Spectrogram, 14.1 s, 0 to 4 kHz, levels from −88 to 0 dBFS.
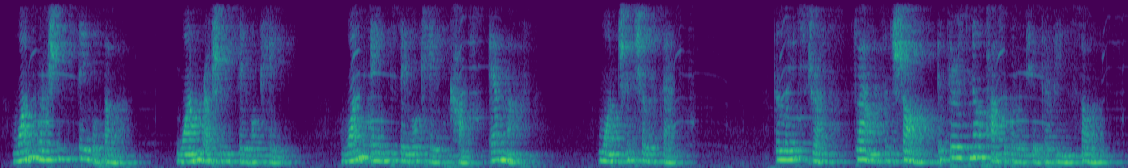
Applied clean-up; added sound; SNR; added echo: neural separator model SepFormer DNS4.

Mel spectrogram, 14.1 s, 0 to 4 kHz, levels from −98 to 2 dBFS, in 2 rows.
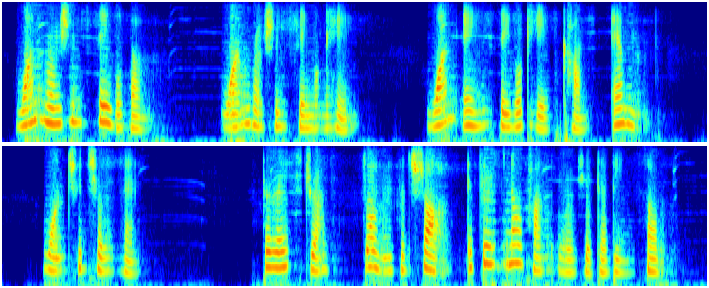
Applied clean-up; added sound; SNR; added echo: neural separator model SepFormer WHAMR!.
